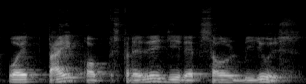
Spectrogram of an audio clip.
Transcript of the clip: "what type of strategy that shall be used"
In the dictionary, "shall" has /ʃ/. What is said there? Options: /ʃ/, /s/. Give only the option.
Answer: /s/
